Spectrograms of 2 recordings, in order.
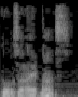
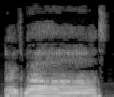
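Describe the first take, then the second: First: Every syllable is pronounced clearly and fully. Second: It is clipped so mainly the final mas is heard. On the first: "I try to enunciate my words a little bit" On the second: "Or more like, gozaimasu, you only hear mas"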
